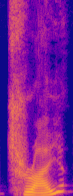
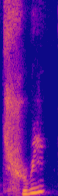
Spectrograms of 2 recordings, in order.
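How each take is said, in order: First: The vowel sounds like the word 'try'. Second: The vowel sounds like the word 'tree'. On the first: It avoids confusion with the word for a tree. "On prononce souvent try pour ne pas confondre avec un tree" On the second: It matches the fact that the structure is a tree. "ça pourrait aussi se prononcer comme ça"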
